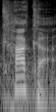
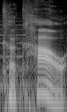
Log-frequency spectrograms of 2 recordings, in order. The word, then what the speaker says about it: Cacao: very formidable robot called Kaka this is the fighter that was actually part of tur Lass's crew in Dragon Ball Z movie 3 his name is actually pronounced cacao I believe so jenos beat this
